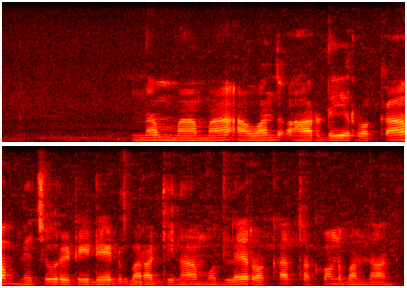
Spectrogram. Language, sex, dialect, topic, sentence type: Kannada, male, Northeastern, banking, statement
